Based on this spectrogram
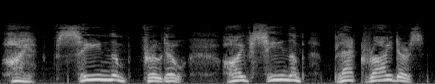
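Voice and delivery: high, gasping, out of breath; breathless fear. Acted. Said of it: "before he gasped".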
